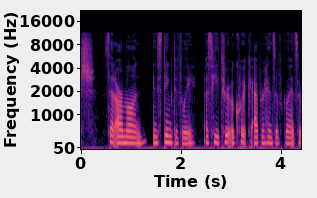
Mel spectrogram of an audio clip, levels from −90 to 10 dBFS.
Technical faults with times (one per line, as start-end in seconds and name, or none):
none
